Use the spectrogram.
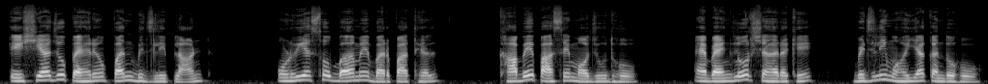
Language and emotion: Sindhi, neutral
